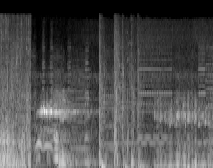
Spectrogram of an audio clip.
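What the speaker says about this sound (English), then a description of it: "A skeleton horse?" A skeleton horse in the video game Zelda Breath of the Wild lets out a whinny among game effects, with hoof clops and sharp clacks following, brief and moderately close.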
